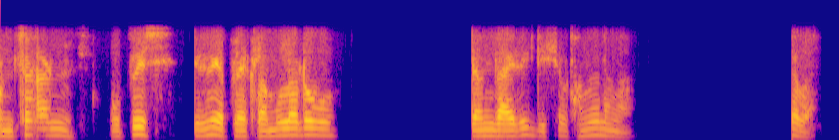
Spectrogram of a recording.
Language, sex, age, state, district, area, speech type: Bodo, other, 60+, Assam, Chirang, rural, conversation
